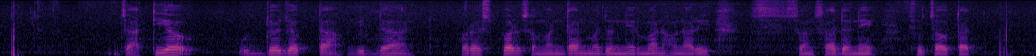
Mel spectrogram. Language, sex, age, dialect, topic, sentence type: Marathi, male, 36-40, Northern Konkan, banking, statement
